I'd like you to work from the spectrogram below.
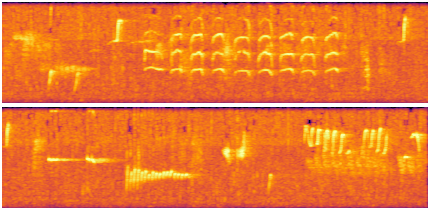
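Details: Black-winged starling song, played for training caged birds: varied whistled notes, a run of repeated looping chirps, sharp high squeaks and buzzy bursts in quick succession.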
